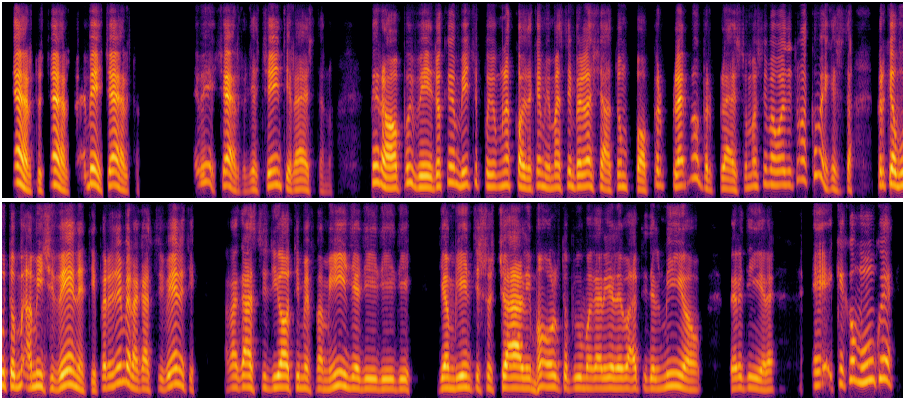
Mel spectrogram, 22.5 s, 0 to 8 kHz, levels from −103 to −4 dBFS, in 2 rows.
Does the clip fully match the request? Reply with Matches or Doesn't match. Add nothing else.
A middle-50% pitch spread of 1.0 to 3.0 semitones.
Doesn't match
